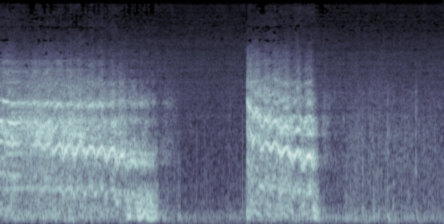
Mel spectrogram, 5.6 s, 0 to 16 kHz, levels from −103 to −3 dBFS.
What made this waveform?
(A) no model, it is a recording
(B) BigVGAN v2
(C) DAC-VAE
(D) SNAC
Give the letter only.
C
